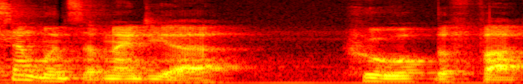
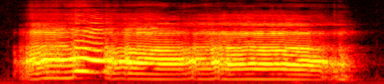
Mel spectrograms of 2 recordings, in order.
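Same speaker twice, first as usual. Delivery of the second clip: high cartoon yelp; 11 semitones higher, 4 dB louder than usual.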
